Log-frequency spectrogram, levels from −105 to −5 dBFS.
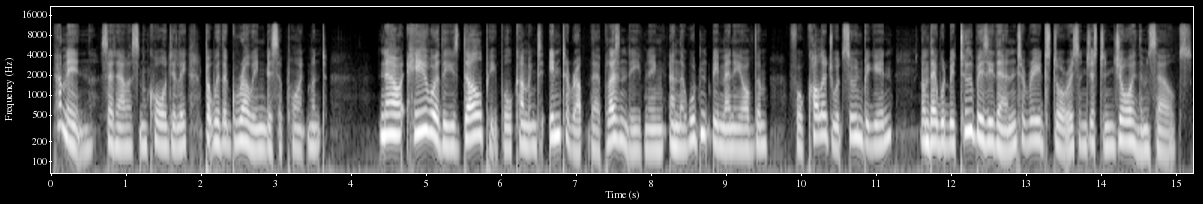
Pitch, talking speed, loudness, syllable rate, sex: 190 Hz, 190 wpm, -19 LUFS, 5.6 syllables/s, female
